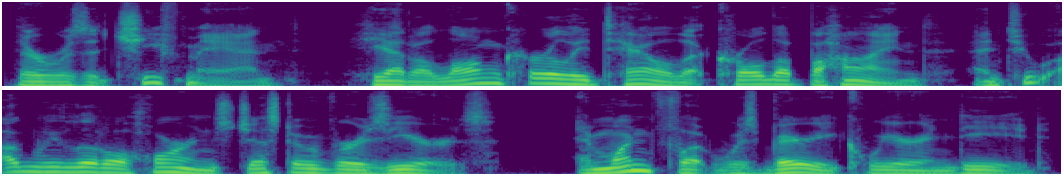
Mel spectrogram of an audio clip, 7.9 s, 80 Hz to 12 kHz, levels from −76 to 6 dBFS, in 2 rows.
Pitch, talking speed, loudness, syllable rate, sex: 110 Hz, 235 wpm, -17 LUFS, 5.6 syllables/s, male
